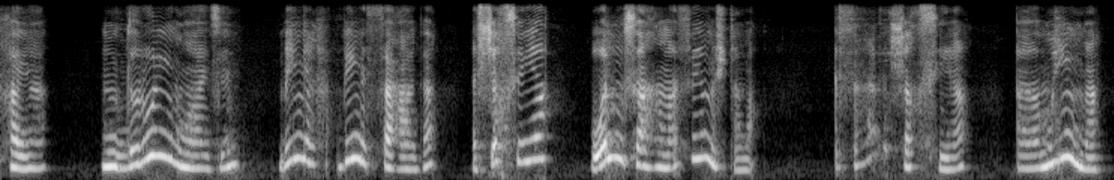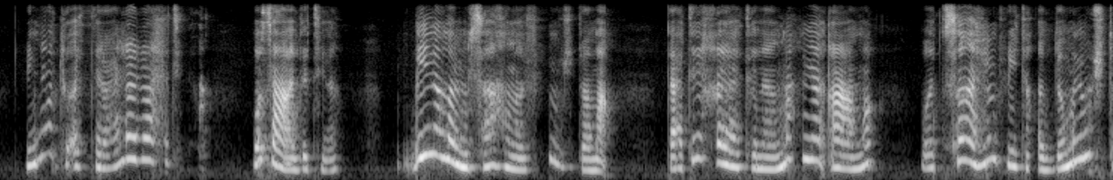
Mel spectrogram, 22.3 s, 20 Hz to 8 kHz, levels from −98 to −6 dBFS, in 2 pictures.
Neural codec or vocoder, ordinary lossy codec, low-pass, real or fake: codec, 44.1 kHz, 3.4 kbps, Pupu-Codec; none; 7.2 kHz; fake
